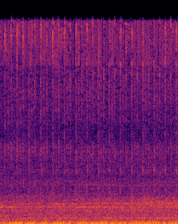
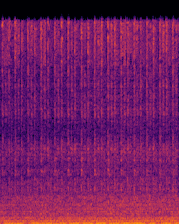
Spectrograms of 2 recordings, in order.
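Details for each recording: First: Engine after honing the loose camshaft bearing cap to fix rocker-arm noise: deep even idle rumble, steady beat, no ticking or knocking — knock gone, normal. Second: Engine after camshaft bearing cap repair: rough uneven idle from faulty carburetor (to be replaced) with fast light ticking on top — valve clearance needs a tune-up adjustment to remove the remaining noise.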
